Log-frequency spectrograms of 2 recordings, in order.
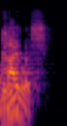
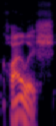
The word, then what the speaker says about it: Kailash: You know, you've been to, you know, India, Nepal, I don't know if I'm pronouncing this correctly, but Mount Kailash and Mount Kailash. – Mount Kailash.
